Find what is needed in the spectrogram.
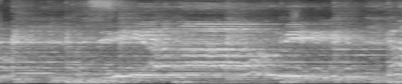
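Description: A woman singing a gospel praise song into a handheld microphone, holding long notes.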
